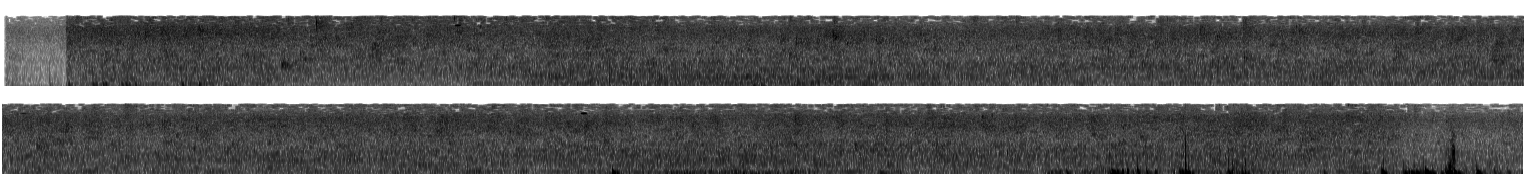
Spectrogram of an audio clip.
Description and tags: dejar el agua abierta para capturar el sonido del agua
agua, plastico, ducha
